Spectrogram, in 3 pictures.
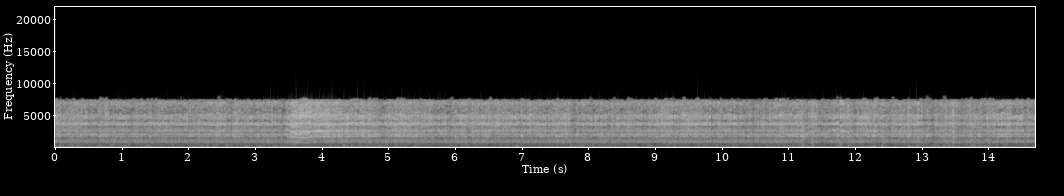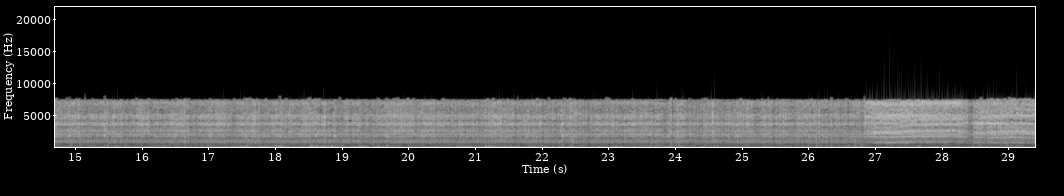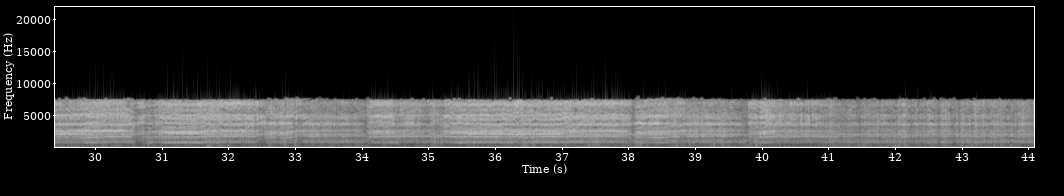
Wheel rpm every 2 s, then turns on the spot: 230, 230, 230, 230, 230, 230, 230, 230, 230, 230, 230, 240, 240, 230, 220, 220, 220, 220, 220, 220, 230, 230.
none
